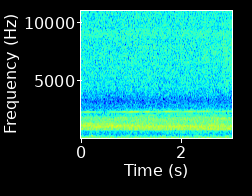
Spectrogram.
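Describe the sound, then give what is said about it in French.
A large airplane, weighing over 589,000 kg and used to launch a Pegasus rocket, takes off with a steady, loud jet roar, a broad rushing noise topped by a high engine whine, holding constant throughout with no voices. “L'avion a décollé.”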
